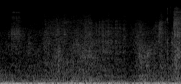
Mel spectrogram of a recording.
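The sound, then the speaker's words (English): Rustling and creaking of headphones being shifted and adjusted by an amateur radio operator, with a steady low rumble and a few brief scuffing bursts of handling noise, no voices. “Let me get this headphone thing sorted out real quick.”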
